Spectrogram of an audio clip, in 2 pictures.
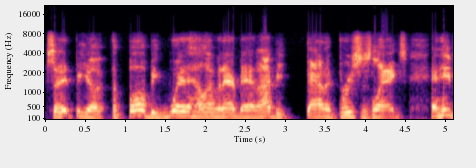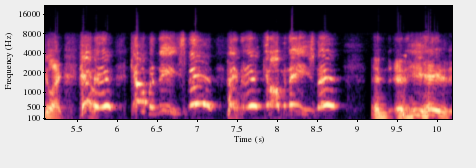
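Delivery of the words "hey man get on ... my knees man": tiny, very high, squeaky little voice. Recalling blocking low at an opponent's legs, speaker imitates Bruce's high-pitched voice. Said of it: "Bruce had that little high pitched voice".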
